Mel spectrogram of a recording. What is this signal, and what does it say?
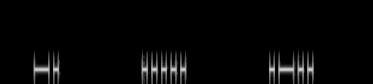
Morse code, heard as a keyed tone, about 25 wpm, spaced as for 9 wpm, 690 Hz. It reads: N5L
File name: Lesson 15e - Number 5 - Three Characters 25wpm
